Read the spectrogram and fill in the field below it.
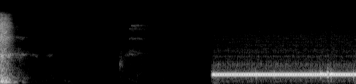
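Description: A steady, loud electronic telephone tone starts abruptly and holds unbroken after a call goes straight to voicemail, following a moment of near silence.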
